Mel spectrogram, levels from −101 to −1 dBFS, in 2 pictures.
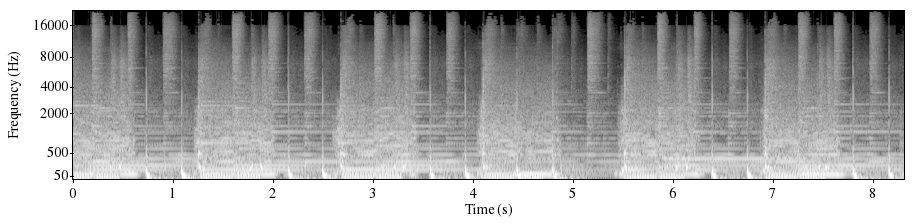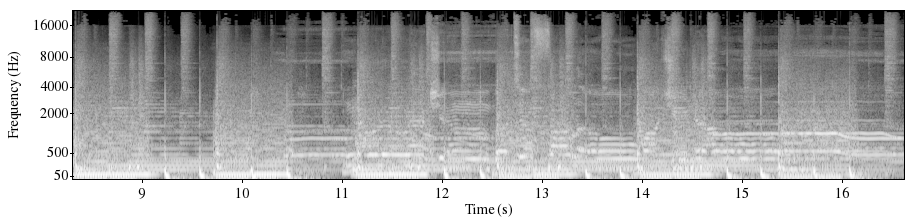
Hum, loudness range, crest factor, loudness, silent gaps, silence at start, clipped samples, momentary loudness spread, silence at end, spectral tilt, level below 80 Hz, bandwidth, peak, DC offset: none; 3 LU; 8 dB; -10 LUFS; none; 0 s; 0.6%; 5 LU; 0 s; -6 dB/octave; -12 dBFS; over 20 kHz; 0 dBFS; under 0.1%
